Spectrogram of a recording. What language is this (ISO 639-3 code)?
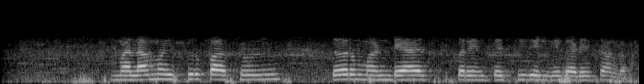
mar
